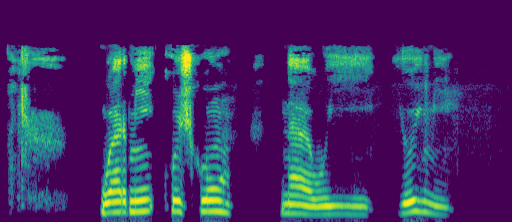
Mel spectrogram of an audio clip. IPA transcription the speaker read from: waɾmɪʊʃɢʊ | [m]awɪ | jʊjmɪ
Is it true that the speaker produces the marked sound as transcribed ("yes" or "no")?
no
